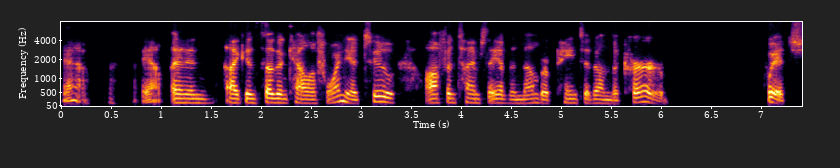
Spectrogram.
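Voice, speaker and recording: With a very deep, low pitch, a woman speaks at a moderate pace with ordinary pitch variation and long, frequent pauses. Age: 70s. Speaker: educator on aging at home. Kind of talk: interview. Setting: video call.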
